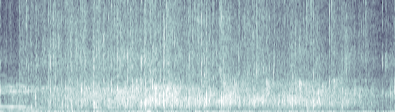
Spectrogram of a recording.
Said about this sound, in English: Go ahead, I'll let you clap. Yay.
